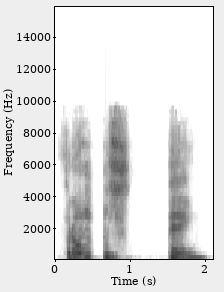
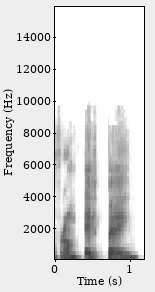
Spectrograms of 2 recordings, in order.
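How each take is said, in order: First: The s links to from, with no extra vowel. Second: An extra e vowel comes before Spain. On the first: The speaker calls it right. "sácale la S a Spain, préstasela a from" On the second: The speaker calls it wrong. "todos van a decir"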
